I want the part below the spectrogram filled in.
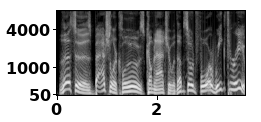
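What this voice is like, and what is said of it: Professional sports announcer voice. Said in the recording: “That was my professional sports announcer voice”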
